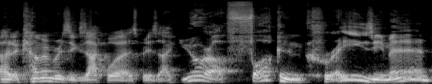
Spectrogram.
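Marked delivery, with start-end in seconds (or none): 1.8-4.3 big, very slow, butchered Southern drawl. Retelling what an old American guy on the golf course said, in a big Southern accent. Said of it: "in his big like southern sort of accent".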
